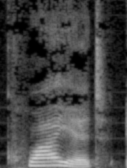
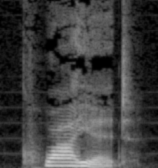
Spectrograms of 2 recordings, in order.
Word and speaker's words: quiet: First, and most importantly, quiet is a two-syllable word, stressed on the first syllable, quiet. Secondly, the word quiet is pronounced with two vowel sounds next to each other. I hope you remember from last week that we need to add a Y sound or a W sound between the vowel sounds to make each sound nice and clear. Quiet gets a tiny Y sound added.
